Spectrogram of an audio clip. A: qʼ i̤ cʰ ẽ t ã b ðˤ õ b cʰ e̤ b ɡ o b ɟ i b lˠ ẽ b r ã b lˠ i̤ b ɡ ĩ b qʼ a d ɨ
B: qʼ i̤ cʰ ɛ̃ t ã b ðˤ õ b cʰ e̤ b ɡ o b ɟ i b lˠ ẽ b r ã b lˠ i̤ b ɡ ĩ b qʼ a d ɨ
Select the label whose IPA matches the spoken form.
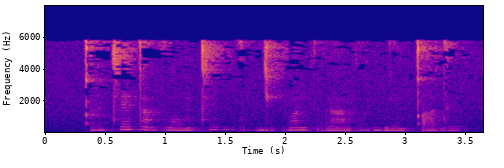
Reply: A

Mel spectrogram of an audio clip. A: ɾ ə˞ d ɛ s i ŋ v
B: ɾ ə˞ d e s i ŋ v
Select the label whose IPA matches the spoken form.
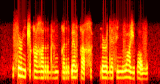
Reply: A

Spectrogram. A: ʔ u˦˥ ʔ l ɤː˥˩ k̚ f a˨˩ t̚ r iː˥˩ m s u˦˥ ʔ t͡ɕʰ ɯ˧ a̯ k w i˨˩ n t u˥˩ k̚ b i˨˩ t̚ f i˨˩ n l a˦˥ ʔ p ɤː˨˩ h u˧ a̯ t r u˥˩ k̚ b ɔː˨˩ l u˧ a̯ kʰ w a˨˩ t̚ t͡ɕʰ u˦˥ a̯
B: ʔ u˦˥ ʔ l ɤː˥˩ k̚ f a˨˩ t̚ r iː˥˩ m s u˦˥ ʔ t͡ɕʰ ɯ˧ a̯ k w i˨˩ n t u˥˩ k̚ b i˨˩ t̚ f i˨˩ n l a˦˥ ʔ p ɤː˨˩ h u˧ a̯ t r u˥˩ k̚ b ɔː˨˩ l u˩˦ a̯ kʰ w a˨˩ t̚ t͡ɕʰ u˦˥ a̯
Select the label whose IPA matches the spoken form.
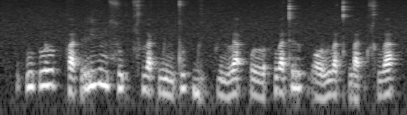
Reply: A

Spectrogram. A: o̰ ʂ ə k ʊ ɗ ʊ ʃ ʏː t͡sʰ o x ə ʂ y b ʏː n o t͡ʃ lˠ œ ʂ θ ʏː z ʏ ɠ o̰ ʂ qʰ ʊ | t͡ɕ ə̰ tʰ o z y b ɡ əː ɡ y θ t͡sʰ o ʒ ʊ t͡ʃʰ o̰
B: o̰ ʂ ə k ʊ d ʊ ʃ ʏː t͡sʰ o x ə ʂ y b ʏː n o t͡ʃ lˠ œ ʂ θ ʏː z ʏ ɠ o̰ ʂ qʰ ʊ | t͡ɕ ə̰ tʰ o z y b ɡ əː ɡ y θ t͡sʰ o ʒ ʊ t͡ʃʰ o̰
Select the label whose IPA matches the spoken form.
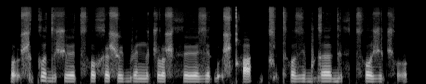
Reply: B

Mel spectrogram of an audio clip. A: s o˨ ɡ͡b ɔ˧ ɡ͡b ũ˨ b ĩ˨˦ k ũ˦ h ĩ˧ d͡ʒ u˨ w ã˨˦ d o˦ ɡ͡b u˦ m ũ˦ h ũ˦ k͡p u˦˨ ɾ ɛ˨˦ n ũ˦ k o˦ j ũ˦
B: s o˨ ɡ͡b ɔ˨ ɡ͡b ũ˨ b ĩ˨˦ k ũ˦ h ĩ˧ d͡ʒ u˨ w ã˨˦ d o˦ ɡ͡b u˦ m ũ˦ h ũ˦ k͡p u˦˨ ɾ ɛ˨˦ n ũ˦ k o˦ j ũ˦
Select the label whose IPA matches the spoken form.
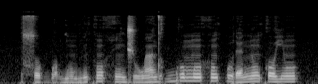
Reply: B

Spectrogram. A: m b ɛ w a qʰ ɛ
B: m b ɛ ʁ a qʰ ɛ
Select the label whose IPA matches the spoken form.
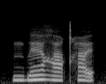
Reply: B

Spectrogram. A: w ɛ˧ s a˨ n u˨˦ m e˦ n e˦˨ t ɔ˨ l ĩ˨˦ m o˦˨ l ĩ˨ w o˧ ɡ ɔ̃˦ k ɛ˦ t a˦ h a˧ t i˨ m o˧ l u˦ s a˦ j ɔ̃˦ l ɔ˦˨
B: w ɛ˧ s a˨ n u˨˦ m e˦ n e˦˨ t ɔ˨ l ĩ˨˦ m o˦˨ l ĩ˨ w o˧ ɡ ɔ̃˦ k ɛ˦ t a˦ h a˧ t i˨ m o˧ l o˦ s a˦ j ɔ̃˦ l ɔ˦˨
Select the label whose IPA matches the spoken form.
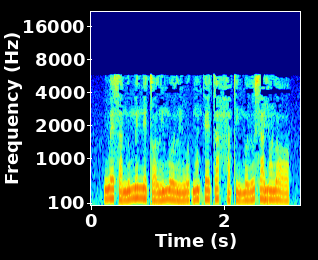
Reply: A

